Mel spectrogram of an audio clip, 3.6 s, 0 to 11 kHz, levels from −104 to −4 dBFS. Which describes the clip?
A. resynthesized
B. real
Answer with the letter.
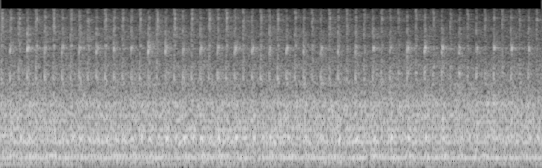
B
